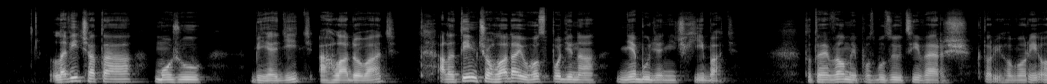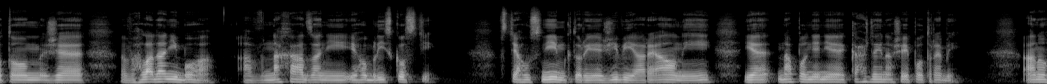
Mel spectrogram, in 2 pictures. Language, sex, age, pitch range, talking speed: Slovak, male, 30-49, 100-115 Hz, 130 wpm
